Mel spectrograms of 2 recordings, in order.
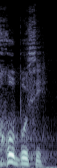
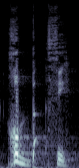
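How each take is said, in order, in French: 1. Une voyelle u brève sépare b et th. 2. Aucune voyelle n'est entendue entre b et th. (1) "et non pas" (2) "en mettant un soukoun sur le bas"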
